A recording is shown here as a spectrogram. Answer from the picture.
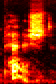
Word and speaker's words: Pest: And good job on the pronunciation pronunciation of Pesht.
